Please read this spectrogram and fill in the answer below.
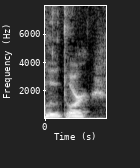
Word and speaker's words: Luthor: some people say luthor i used to say luther but then i started saying luthor because that's how they pronounce it in the game um catwoman bane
